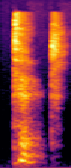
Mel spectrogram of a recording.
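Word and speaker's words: טית: 그래서 tet, tet, t 발음이죠.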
